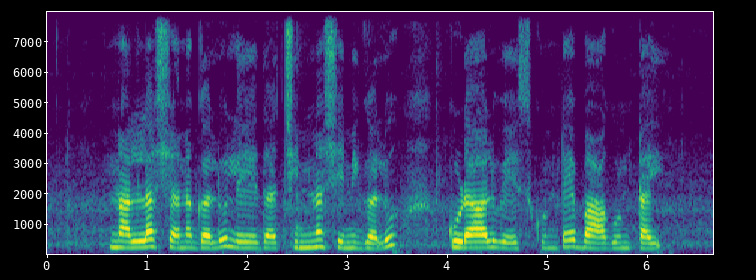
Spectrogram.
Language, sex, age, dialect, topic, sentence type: Telugu, female, 18-24, Telangana, agriculture, statement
